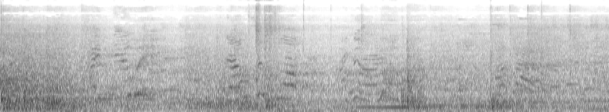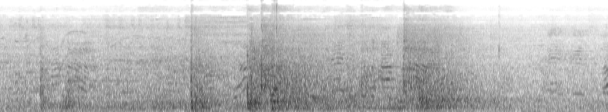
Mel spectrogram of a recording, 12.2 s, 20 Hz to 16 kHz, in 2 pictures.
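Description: Bowling alley noise: a loud thud right at the start, then a cluster of crashes and thuds about 8 to 10 seconds in, from bowling balls and pins, over background chatter.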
